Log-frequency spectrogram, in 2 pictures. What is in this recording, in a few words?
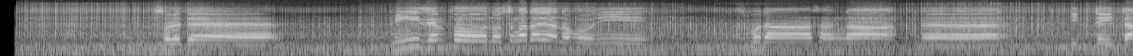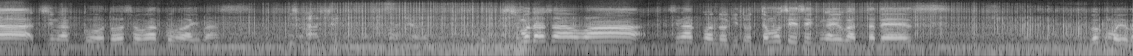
car-to-car wireless talking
